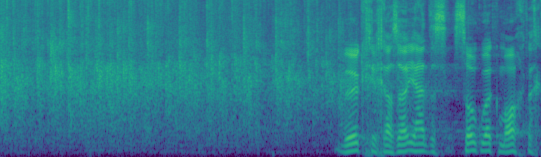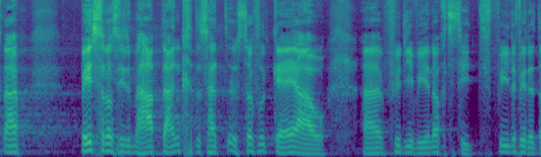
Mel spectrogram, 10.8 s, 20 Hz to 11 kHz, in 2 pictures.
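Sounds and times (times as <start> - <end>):
audience applause: 0.0 - 4.0
speech: 3.4 - 10.8.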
